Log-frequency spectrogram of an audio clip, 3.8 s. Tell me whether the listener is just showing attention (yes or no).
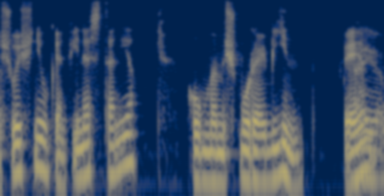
yes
